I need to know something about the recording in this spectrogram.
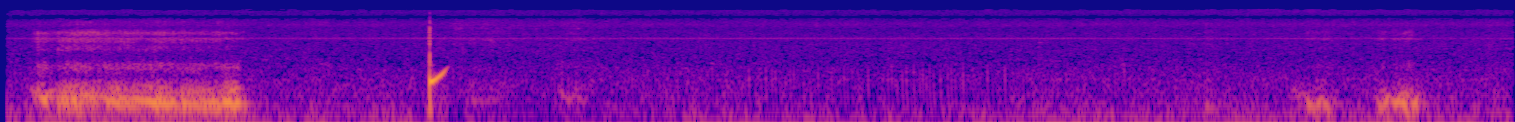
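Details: Sleeping cat snoring indoors: one low, rough, buzzing snore lasting about a second, then a sharp click and a couple of faint soft breaths in a quiet room.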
